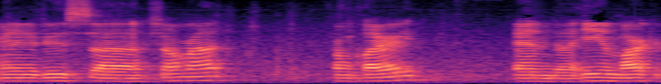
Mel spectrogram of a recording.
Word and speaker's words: Clari: I want to thank Clari for sponsoring tonight. Said it right. I pronounced it right.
